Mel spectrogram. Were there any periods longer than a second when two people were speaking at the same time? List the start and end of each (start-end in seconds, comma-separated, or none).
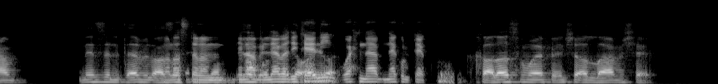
1.6-3.5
